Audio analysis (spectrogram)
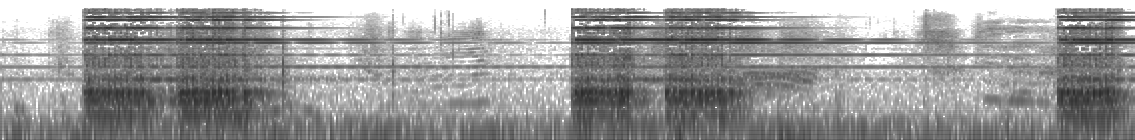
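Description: A loud telephone bell rings in bursts, three rings spaced about three seconds apart, each lasting around a second, with faint murmuring voices in the quiet gaps between.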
